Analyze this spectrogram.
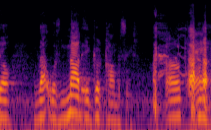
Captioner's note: chuckling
